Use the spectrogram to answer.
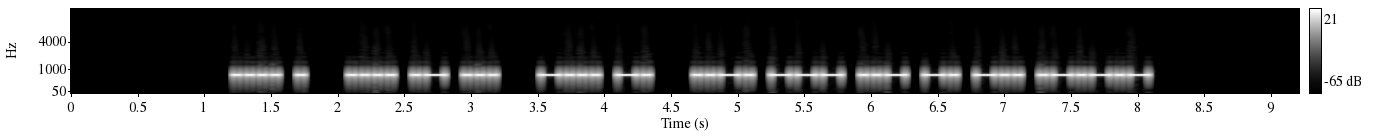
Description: Morse code, heard as a keyed tone, about 25 wpm, 700 Hz. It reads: HE HAS BN FOUND.
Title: Sentences from Top 300 Words and Abbreviations 25wpm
